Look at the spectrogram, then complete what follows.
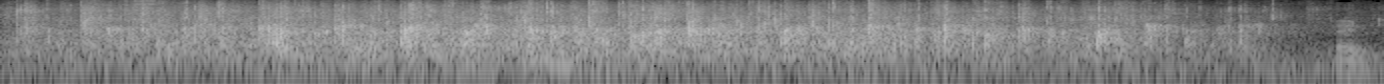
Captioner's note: audience applauding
